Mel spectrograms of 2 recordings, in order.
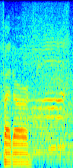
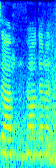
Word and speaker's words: Fyodor: So how do you pronounce this guy's name? Fedor? It's Fyodor Zhezhets.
